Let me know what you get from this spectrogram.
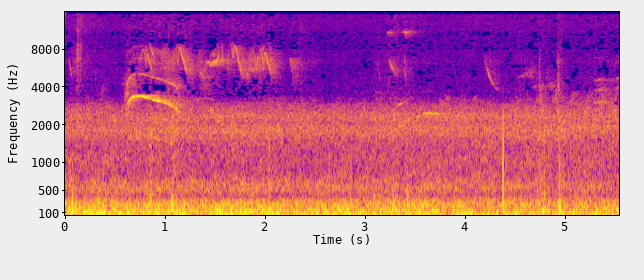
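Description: Birds chirping over a steady low outdoor rumble, with a cluster of quick high chirps about a second in and a few more around the middle.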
